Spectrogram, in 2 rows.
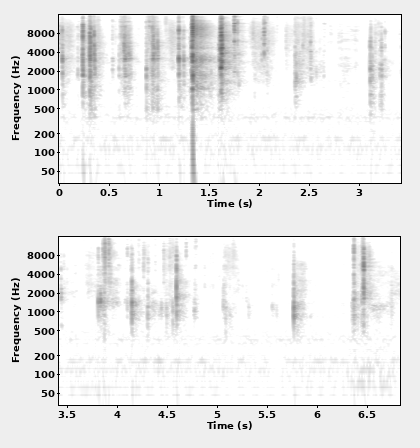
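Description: Metal and plastic parts of a Nelspot 007 paintball pump marker clicking and knocking as they are handled and fitted together. The sharp clicks come thick and fast for the first two and a half seconds, then more sparsely.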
